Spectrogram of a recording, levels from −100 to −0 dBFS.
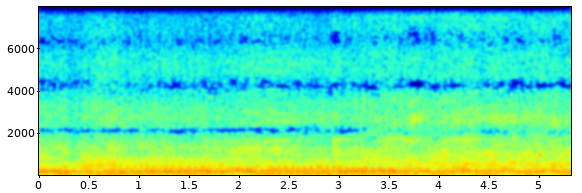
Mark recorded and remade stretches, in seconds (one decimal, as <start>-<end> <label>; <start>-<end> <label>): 0.0-5.3 recorded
